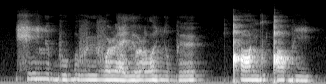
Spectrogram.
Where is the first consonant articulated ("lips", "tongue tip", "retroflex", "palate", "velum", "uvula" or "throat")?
velum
